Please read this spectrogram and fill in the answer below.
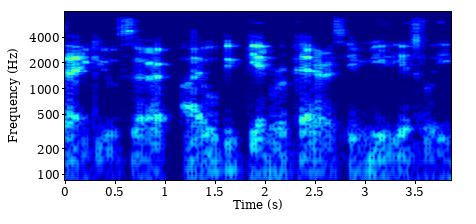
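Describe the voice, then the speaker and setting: A put-on character voice, raspy, is delivered at a fairly slow pace. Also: man, extremely high pitch for a man. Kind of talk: robotic droid speech. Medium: actual play. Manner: formal, precise, emotionless.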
